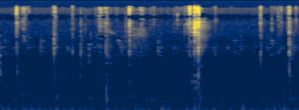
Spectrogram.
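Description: Faint taps and light scrapes of cut-out paper tangram pieces being slid and set down on a dry-erase board, with a slightly louder scrape about three seconds in.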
